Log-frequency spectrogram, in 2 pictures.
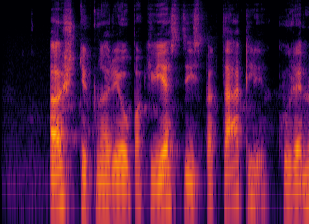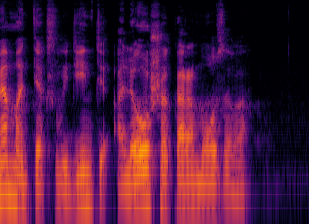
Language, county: Lithuanian, Panevėžys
